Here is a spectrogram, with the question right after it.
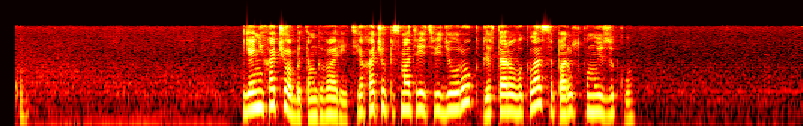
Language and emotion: Russian, neutral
